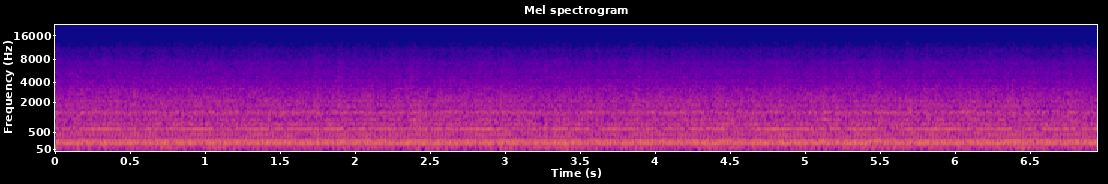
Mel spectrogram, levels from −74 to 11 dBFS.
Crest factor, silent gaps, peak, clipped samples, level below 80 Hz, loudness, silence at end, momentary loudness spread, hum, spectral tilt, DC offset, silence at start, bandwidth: 14 dB; none; -10 dBFS; under 0.1%; -44 dBFS; -24 LUFS; 0 s; 1 LU; 60 Hz at -30 dBFS; -5.5 dB/octave; under 0.1%; 0 s; 15 kHz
